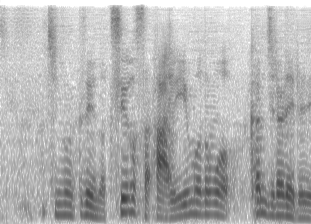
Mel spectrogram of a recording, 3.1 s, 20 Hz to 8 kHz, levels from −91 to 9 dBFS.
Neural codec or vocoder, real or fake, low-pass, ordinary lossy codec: codec, 16 kHz, 0.7 kbps, FocalCodec; fake; 7.2 kHz; AAC, 48 kbps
